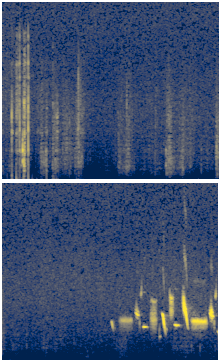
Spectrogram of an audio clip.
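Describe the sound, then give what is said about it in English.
A sage sparrow sings in the last seconds: a short, high, thin phrase of quick tinkling notes, faint but clear, after soft footsteps and rustling scuffs with no talk. “There's sage sparrow number one.”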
